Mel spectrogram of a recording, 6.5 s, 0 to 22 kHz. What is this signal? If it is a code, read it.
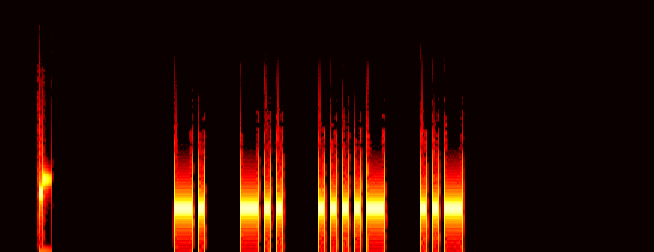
Morse code, heard as a keyed tone, about 20 wpm, spaced as for 15 wpm, 700 Hz. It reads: ND4U
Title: 147 Lesson 24g - Letter y - Call Signs 20wpm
